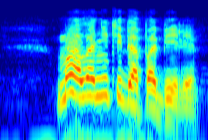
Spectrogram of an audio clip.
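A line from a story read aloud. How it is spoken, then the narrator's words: Laughing. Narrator (Russian): рассмеялся Сунь-Укун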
